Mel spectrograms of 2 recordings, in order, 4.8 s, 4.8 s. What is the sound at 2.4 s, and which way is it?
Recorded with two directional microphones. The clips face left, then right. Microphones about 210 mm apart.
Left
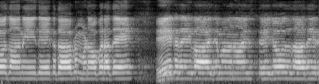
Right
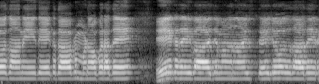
Speech, 25° right (ahead or behind).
